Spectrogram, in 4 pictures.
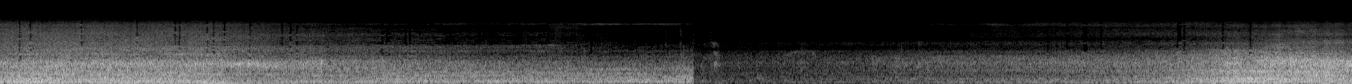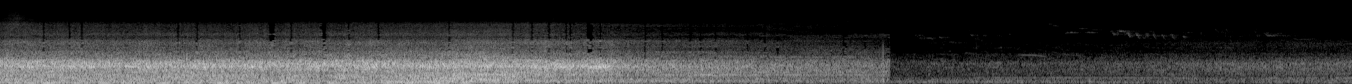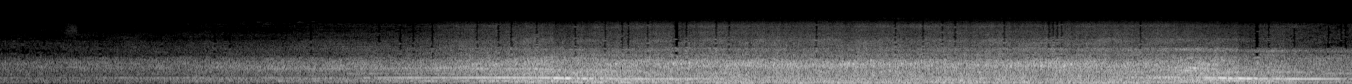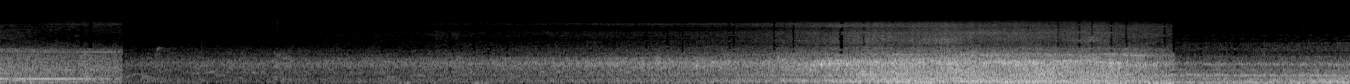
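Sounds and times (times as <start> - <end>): high-speed train rushing past: 0.0 - 54.0.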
